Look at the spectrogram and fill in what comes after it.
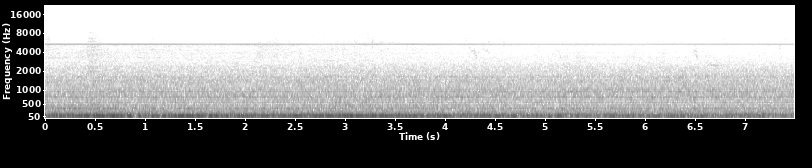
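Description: Freight train of tank cars rolling along the track, a steady low rumble with rail noise that eases about four seconds in as the cars move away.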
